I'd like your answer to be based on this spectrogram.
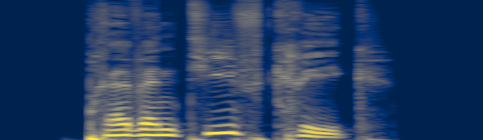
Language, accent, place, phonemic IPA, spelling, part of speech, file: German, Germany, Berlin, /pʁɛvɛnˈtiːfˌkʁiːk/, Präventivkrieg, noun, De-Präventivkrieg.ogg
- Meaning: preventative war, preemptive war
